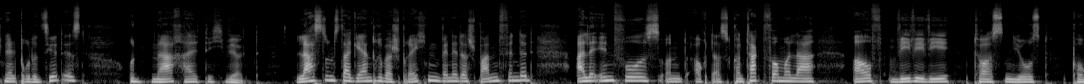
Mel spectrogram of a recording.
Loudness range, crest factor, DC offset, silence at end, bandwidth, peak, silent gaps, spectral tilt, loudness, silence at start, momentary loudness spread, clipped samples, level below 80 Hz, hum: 2 LU; 20 dB; under 0.1%; 0 s; 18 kHz; -4 dBFS; none; -6 dB/octave; -25 LUFS; 0.05 s; 8 LU; under 0.1%; -46 dBFS; none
